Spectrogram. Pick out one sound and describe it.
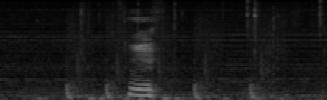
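Heavy footsteps thud slowly on a stone floor.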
